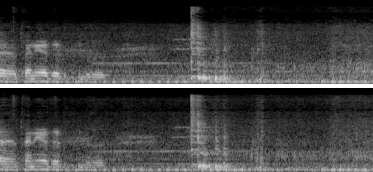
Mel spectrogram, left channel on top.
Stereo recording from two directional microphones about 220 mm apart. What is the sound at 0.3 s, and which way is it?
Speech, 50° right (ahead or behind).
